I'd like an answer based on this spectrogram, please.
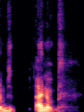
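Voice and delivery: soft, quiet, choked-up, faltering, emotional voice. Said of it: "I'm kinda getting emotional".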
